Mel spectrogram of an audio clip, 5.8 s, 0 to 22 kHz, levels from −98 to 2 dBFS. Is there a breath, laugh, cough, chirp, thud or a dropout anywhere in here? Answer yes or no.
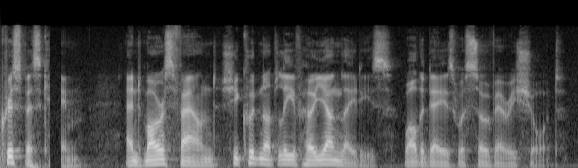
yes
